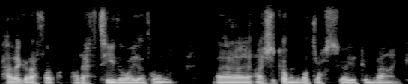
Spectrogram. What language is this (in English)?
Welsh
